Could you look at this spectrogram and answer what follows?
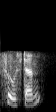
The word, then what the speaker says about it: Fustin: And Gino Goss and Gary Fustin, rhymes with Houston, will be on the show, this show, Hybrid Jazz from Trish Hennessy, next Tuesday.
